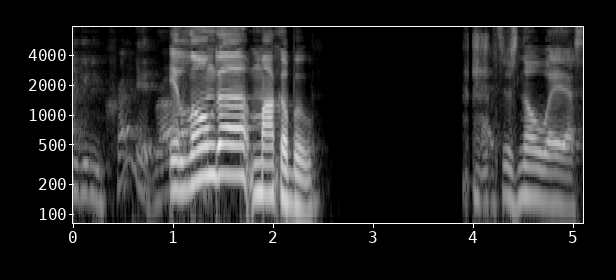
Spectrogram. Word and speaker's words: Ilunga Makabu: Ilunga Makabu.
